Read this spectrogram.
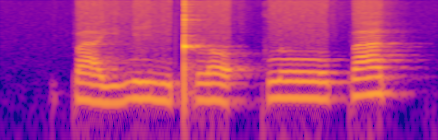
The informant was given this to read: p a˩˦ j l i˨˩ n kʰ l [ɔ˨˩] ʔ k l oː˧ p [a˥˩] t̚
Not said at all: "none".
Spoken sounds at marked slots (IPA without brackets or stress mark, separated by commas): ɔ˨˩, a˥˩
